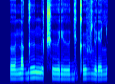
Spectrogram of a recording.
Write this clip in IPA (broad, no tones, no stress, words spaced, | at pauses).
ɵːnɐ ɡɨːŋɨ t͡ʃʰɨːɾʲɨː ɡʲʉkʼʉvʎɵɾʲɐʎ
